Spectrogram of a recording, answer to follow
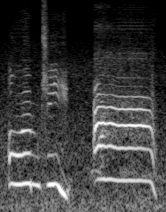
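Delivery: put-on very high girlish squeal; mock panic, ending in a little scream; Miranda. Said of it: "And Miranda's like".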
